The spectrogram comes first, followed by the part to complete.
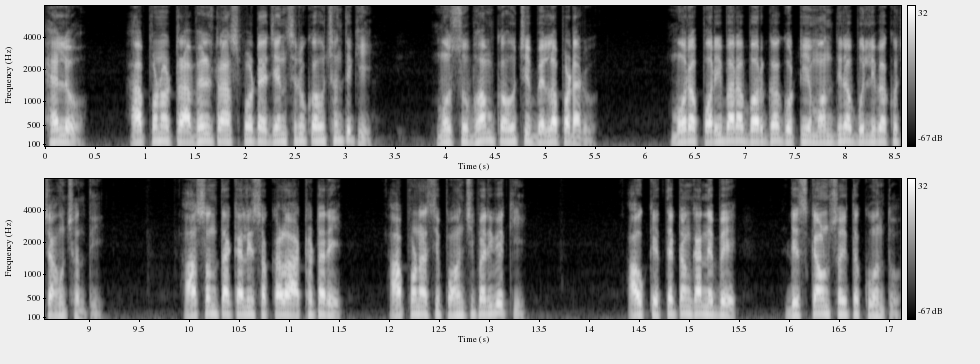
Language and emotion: Odia, neutral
